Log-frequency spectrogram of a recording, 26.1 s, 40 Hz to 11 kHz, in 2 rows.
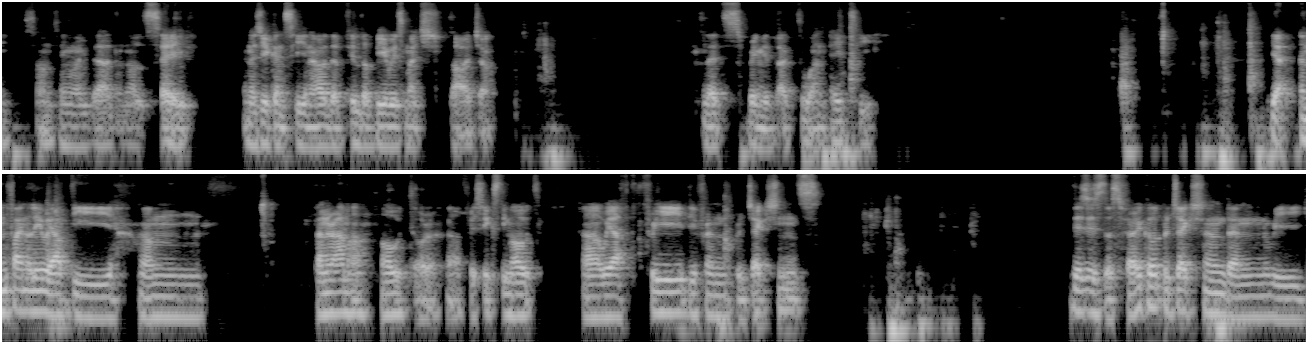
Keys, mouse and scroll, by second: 0.0-2.5 typing, 0.9 Num_Lock, 3.5 click, 4.8-7.3 drag, 7.4 typing, 8.7-9.9 drag, 9.9 KP_1, 10.1 KP_8, 10.3 KP_0, 11.9-12.9 drag, 13.3-14.3 drag, 14.1 ctrl+p, 18.7-21.7 drag, 22.1 Escape, 23.9 u.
